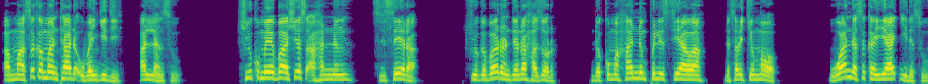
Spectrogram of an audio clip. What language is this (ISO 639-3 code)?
hau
